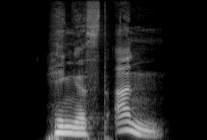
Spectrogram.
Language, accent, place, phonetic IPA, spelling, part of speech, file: German, Germany, Berlin, [ˌhɪŋəst ˈan], hingest an, verb, De-hingest an.ogg
- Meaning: second-person singular subjunctive I of anhängen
